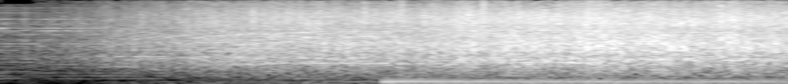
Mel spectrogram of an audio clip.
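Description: An audience at a Punjabi gathering claps, the applause swelling from soft to loud, and partway through a low, sustained musical drone enters beneath it.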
